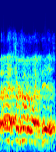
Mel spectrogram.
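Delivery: angry voice, very high-pitched and loud. Speaker explaining tone of voice to an audience, demonstrating a mad tone. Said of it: "Like he's either mad".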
